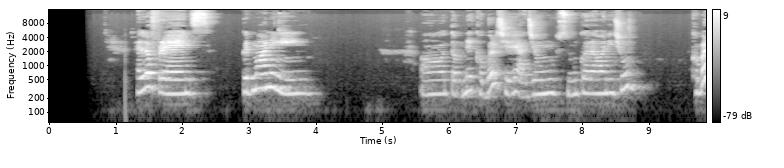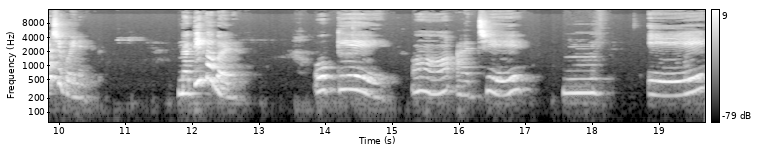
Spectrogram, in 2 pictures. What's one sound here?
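A young woman speaks clearly and with animation, close to a microphone.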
